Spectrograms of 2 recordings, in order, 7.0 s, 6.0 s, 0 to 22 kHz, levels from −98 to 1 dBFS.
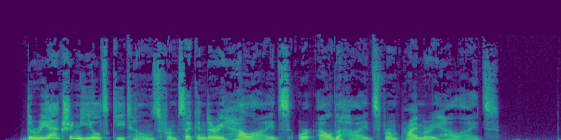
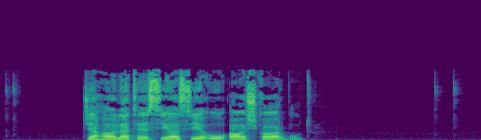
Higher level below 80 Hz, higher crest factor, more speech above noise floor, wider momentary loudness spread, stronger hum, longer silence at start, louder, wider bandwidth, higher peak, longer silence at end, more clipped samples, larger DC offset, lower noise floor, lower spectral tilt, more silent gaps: first, -54 dBFS vs -62 dBFS; about the same, 18 dB vs 16 dB; second, 42 dB vs 68 dB; first, 12 LU vs 7 LU; neither; second, 0.3 s vs 1.05 s; second, -22 LUFS vs -16 LUFS; first, 16.5 kHz vs 11.5 kHz; about the same, -4 dBFS vs -4 dBFS; second, 0.8 s vs 2.3 s; neither; neither; second, -64 dBFS vs -85 dBFS; about the same, -4.5 dB/octave vs -3.5 dB/octave; neither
